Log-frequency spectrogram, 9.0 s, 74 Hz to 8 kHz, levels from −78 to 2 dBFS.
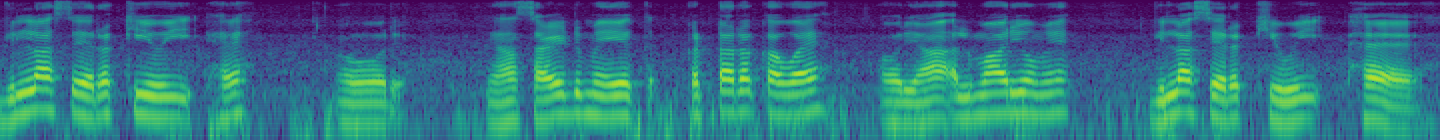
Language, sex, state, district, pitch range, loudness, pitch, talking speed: Hindi, male, Rajasthan, Bikaner, 130-170 Hz, -15 LUFS, 150 Hz, 140 wpm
